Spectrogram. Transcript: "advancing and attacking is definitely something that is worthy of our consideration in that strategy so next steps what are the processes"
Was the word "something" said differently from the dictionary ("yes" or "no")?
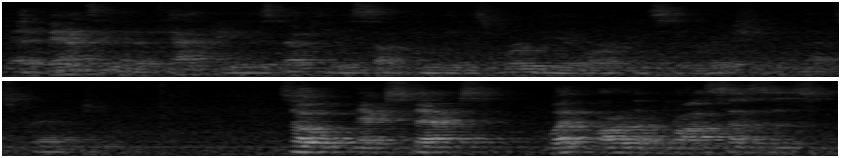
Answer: no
